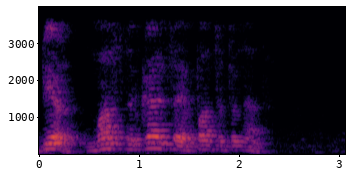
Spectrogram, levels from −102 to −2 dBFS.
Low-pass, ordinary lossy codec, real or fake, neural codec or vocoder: 3.6 kHz; MP3, 32 kbps; real; none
